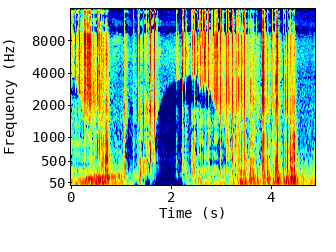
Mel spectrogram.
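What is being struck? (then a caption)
Croc-embossed leather purse. A croc-embossed, croc-textured purse is tapped and scratched with quick, close-up strokes. Bursts of crisp, bright scratching and sharp, dry taps are broken by a short silent pause near the middle, then the scratching resumes steadily. The sound is quiet overall, with little low end.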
